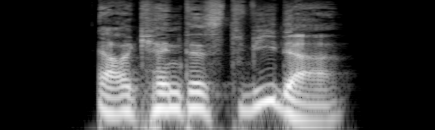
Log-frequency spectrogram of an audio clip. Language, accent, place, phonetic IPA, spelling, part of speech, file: German, Germany, Berlin, [ɛɐ̯ˌkɛntəst ˈviːdɐ], erkenntest wieder, verb, De-erkenntest wieder.ogg
- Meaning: second-person singular subjunctive II of wiedererkennen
